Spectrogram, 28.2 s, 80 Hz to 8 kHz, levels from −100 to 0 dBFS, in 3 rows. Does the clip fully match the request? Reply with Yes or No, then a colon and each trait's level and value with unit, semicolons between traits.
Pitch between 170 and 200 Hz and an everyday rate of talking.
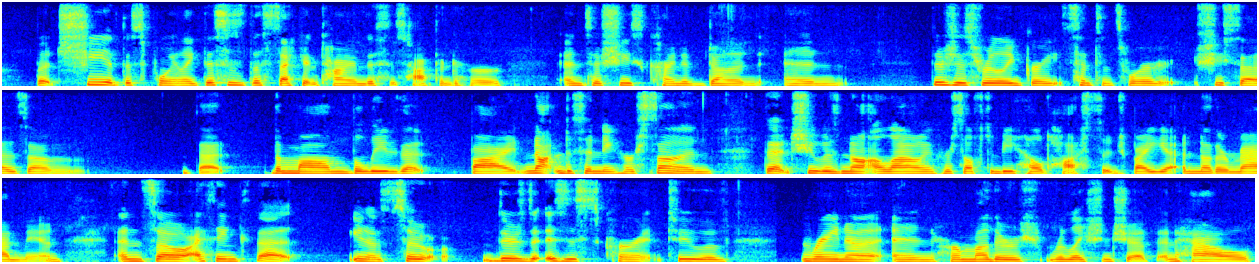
Yes: medium, 185 Hz; average, 165 wpm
